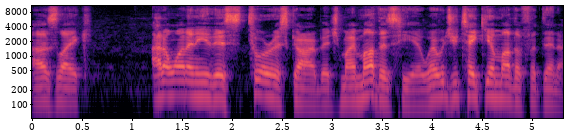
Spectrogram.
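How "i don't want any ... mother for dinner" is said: convincing put-on Roman Italian accent. Retelling what was said to a Venetian shop owner, in a perfect Roman accent. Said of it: "I said with a perfect Roman accent".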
